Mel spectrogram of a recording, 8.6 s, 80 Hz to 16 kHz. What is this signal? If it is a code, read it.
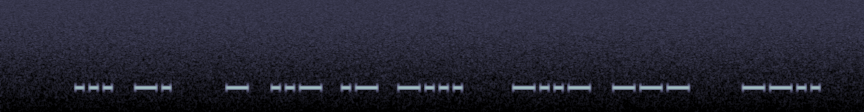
Morse code, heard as a keyed tone, hand-sent with a paddle, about 17 wpm, 870 Hz. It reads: SN TUAB XO Z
